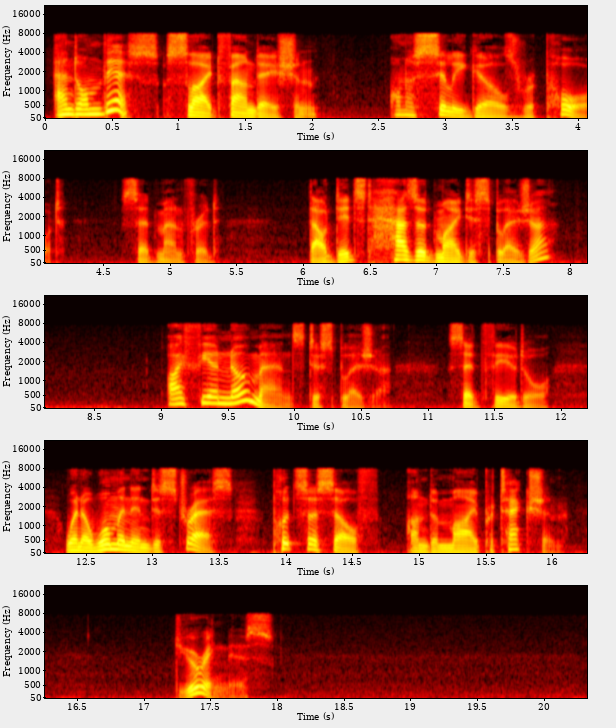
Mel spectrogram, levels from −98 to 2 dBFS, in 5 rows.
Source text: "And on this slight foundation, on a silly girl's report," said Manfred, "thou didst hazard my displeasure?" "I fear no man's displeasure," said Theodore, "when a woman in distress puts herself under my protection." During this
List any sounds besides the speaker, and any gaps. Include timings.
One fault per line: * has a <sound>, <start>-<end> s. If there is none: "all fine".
all fine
